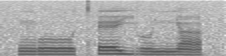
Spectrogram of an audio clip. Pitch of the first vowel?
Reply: low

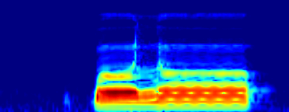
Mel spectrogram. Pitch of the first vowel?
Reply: low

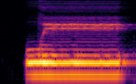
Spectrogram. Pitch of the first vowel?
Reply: high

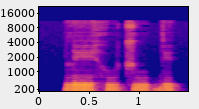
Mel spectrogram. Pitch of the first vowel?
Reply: high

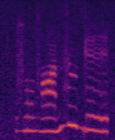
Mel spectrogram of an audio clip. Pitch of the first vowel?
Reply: low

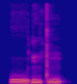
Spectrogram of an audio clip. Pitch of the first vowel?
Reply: falling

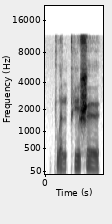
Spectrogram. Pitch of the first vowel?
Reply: rising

